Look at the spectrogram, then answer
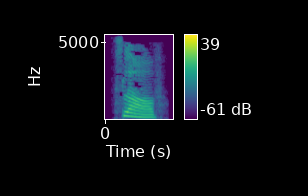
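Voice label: "Slav", English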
